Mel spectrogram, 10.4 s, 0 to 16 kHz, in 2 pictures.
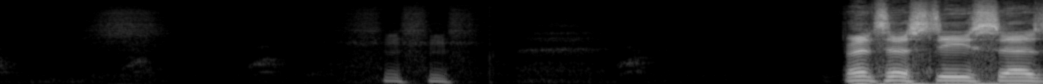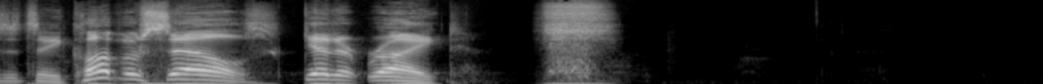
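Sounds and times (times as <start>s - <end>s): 
speech: 2.0s - 2.5s, 4.2s - 8.2s
person sniffing through the nose: 7.9s - 8.4s.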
